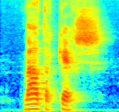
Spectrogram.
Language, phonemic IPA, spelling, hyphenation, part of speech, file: Dutch, /ˈʋaː.tərˌkɛrs/, waterkers, wa‧ter‧kers, noun, Nl-waterkers.ogg
- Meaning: watercress, plant of the genus Nasturtium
